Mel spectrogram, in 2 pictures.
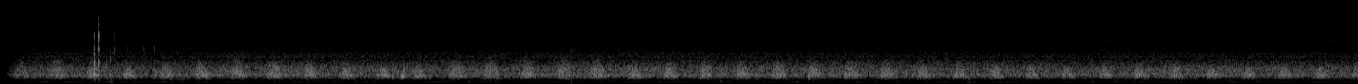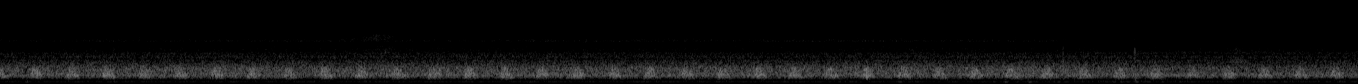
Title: Fetal Heartbeat 10weeks 4 days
